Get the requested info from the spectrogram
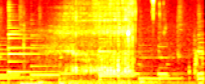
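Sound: sipping coffee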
